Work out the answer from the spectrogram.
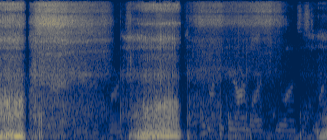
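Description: Two loud, rough snores about two seconds apart, followed by quieter noisy breaths.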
